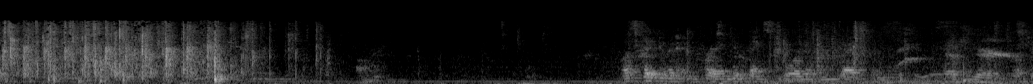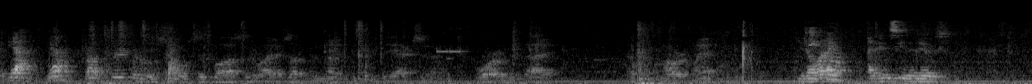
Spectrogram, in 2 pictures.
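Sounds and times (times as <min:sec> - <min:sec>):
audience applause: 0:00.0 - 0:03.4
speech: 0:06.4 - 0:15.9, 0:18.3 - 0:19.9.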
